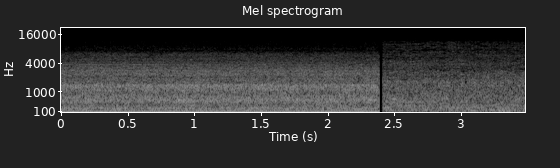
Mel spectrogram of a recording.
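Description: A fire engine idles with a steady low rumble.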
